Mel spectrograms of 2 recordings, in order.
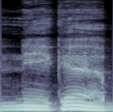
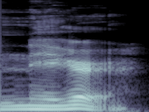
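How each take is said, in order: First: The word ends in a soft vowel sound. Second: The word ends in a hard R sound.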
